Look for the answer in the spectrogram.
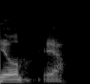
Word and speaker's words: Elam: There's like the Kyer Elam guy everybody loves, or Elam, however you say his name. – Elam, yeah.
